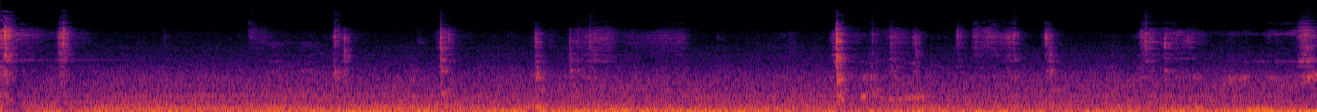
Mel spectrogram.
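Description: Cassette tape player being tried with a freshly spliced tape: scattered clicks from its keys and mechanism over a steady hum, with no music coming out; the repaired tape fails to play.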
